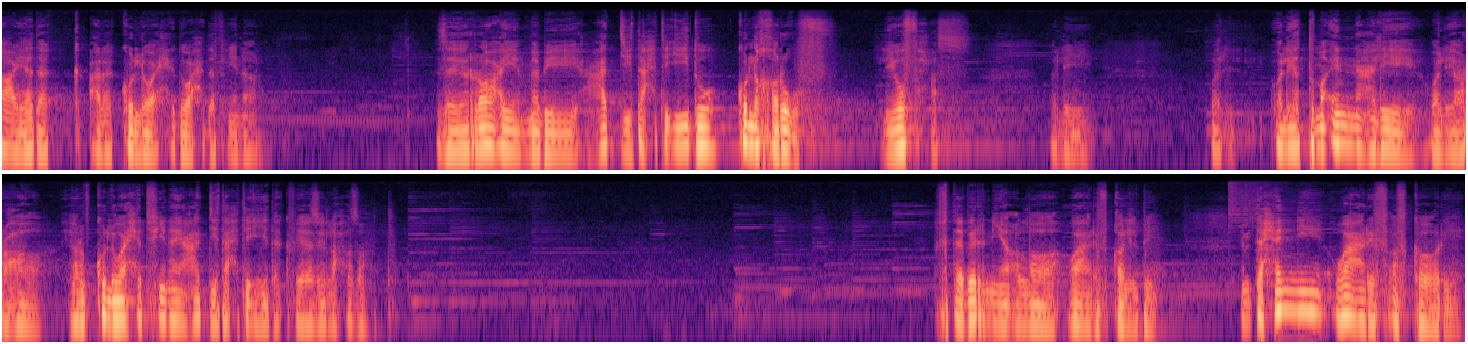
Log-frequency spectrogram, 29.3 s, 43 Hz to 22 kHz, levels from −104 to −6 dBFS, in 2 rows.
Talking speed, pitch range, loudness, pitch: 80 wpm, 85-105 Hz, -28 LUFS, 95 Hz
